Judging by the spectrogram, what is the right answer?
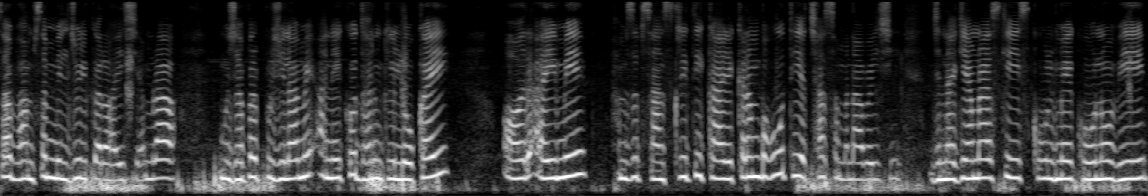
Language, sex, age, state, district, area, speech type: Maithili, female, 18-30, Bihar, Muzaffarpur, urban, spontaneous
